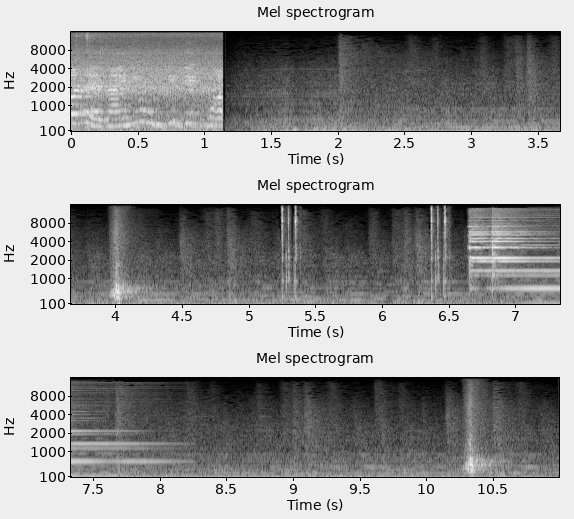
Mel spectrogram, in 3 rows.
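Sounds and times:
soft background music: 0.1 - 10.9
double mouse click: 6.4 - 6.6
bell ding: 6.4 - 8.2.

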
